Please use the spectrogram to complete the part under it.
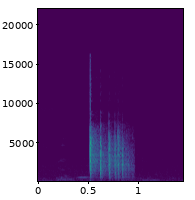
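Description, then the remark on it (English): A die, rolled for an attack roll, clatters onto a hard surface with a sharp initial strike followed by several quick rattling bounces that fade out within half a second. “All right, go ahead and make the attack roll.”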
